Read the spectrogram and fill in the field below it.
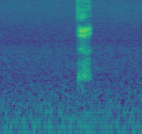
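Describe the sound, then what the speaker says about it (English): One quick hiccup from a video game character, a brief sharp gulp over a low steady background hum. "And hiccups, so sneezing and hiccups."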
